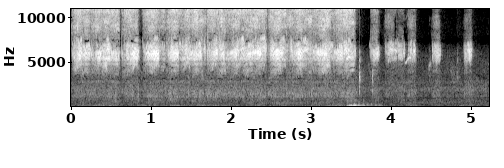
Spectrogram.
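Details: Black redstart nest above a regularly slammed front door, five chicks hatching; a sustained shrill, pulsing hiss that stops abruptly after a soft thump, leaving a few separate high peeps.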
